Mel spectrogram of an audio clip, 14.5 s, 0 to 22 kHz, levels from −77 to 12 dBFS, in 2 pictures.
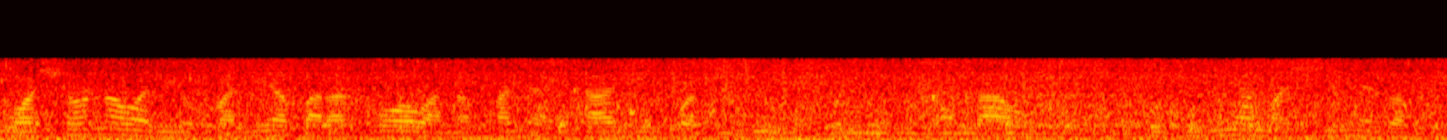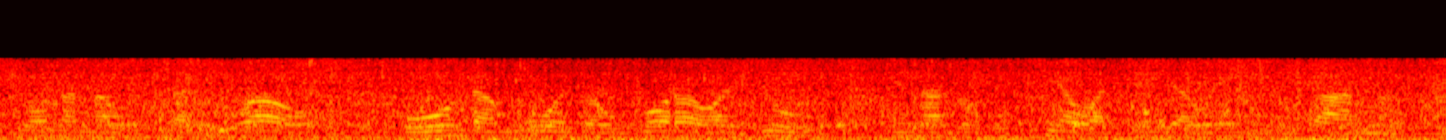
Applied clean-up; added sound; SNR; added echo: none; Ocean; -1 dB; none.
